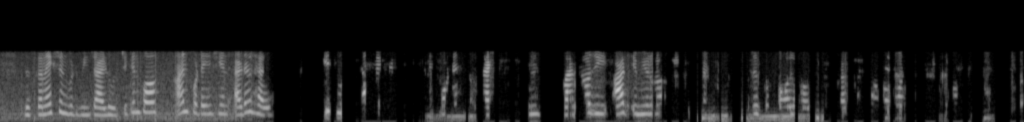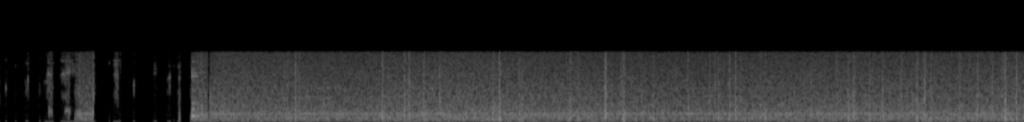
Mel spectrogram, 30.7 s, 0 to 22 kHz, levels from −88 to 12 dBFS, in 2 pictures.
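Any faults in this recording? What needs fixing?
Speech suppressed in double talk runs from 3.67 to 18.54 s. The talker's level sinks in deep, uneven dips of up to about 40 dB, likely because the echo canceller ducks the microphone while both sides speak. On a waveform the envelope collapses in chunks; on a spectrogram the harmonics fade or break off. To prevent it, use an echo canceller with proper double-talk detection and a headset to cut acoustic coupling.

The other side's voice leaking through appears at 4.91–5.13, 6.94–6.98, 10.80–11.68, 12.25–12.29, 14.77–14.83, 15.29–15.37 and 18.22–18.35 s. It sits about 10 to 20 dB below the speech and shows as faint, separate harmonic fragments in the spectrogram. To prevent it, lower the loudspeaker volume and let the echo canceller converge fully.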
